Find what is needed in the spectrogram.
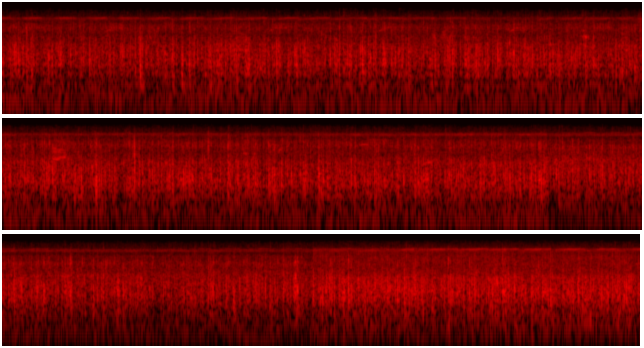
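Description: Steady rain falling on surfaces, a dense even hiss of countless fine drops that grows slightly louder near the end.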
